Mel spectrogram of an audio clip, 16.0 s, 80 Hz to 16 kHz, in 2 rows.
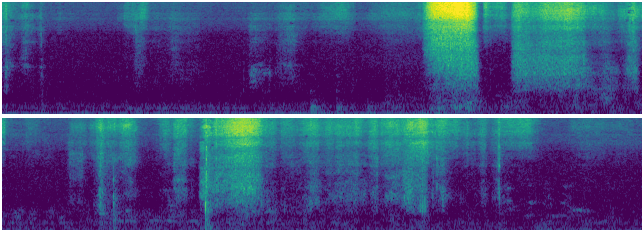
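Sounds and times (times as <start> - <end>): soft rustling scrapes: 5.2 - 14.7.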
